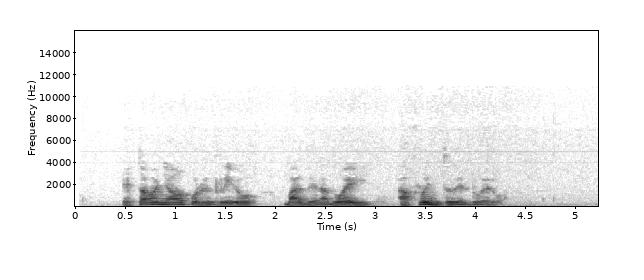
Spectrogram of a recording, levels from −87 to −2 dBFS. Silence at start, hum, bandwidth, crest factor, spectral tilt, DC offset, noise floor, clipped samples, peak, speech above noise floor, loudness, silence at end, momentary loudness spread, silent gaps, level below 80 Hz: 0.45 s; none; 7 kHz; 18 dB; -10 dB/octave; under 0.1%; -57 dBFS; under 0.1%; -4 dBFS; 35 dB; -23 LUFS; 0.95 s; 13 LU; none; -54 dBFS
